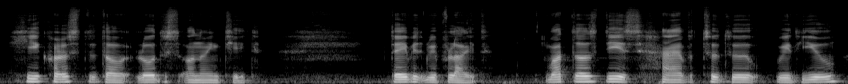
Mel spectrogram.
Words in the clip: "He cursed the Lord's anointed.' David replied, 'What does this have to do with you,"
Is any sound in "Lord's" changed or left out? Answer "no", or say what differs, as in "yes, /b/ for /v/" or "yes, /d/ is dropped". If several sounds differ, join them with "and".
yes, /s/ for /z/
